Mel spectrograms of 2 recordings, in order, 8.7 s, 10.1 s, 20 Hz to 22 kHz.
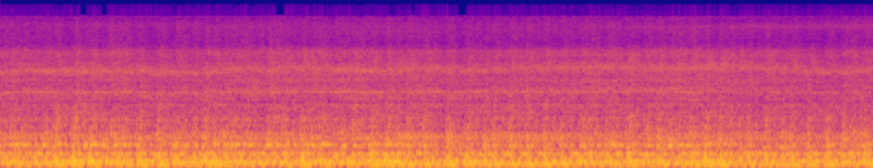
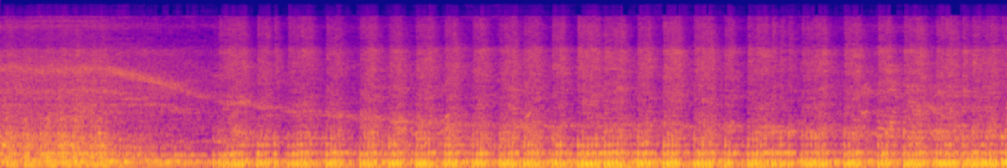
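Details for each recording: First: Freshly rebuilt 180 engine's first start after 10 months sitting, run about a minute, not fully hooked up: smooth, even idle with steady low rumble, no knocks, ticks or misses; sounds healthy. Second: Freshly rebuilt Nissan 180SX SR engine, first start after 10 months, running briefly with no exhaust and no intercooler piping: after a blip the open-pipe idle pulses roughly and surges, lumpy like a big cam; hunting idle.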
